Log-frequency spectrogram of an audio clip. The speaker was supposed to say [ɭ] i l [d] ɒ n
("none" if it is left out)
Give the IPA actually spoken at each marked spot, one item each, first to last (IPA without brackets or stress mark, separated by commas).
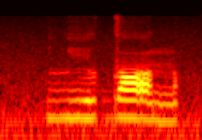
ʎ, d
